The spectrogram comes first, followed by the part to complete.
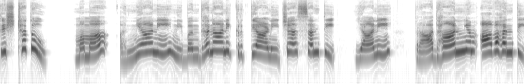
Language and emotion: Sanskrit, surprised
